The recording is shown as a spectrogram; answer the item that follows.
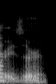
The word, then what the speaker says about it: Fraser: How do you say it now? – Fraser.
